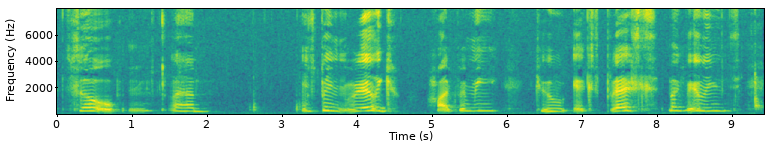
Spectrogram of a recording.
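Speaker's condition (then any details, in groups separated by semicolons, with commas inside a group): Cerebral palsy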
